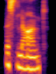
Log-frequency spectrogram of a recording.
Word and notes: aslant: Indian

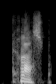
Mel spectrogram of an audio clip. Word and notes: cusp: American English

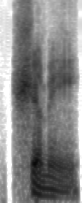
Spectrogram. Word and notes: shimmy: American English

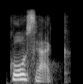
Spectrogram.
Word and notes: corsak: Indian

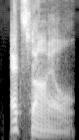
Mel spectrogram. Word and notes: exile: American English

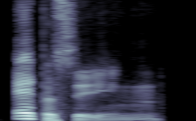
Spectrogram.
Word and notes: epicene: British English

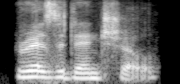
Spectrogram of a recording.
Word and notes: residential: Indian

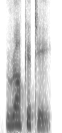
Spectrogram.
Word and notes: rocketeer: Indian

